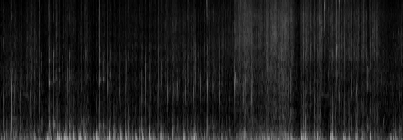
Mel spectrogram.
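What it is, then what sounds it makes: Cellulose sponge. A single palm-sized blue cellulose kitchen sponge, porous, soft and dry-looking, is held close to the microphone and squeezed and scratched with the fingertips. A dense run of quick, low, muffled crunching thumps is heard, broken midway by a brighter, hissy stretch of scratching before the soft crunches resume.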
